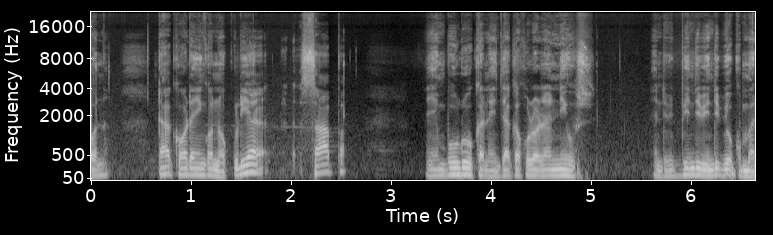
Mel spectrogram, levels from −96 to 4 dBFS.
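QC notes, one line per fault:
Throughout, gain pumping: the gain swings about 5 dB, with room noise about 40 dB under the speech, likely from excessive input gain with a fast limiter. Waveform peaks look flattened, and the spectrogram's noise floor breathes between phrases.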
